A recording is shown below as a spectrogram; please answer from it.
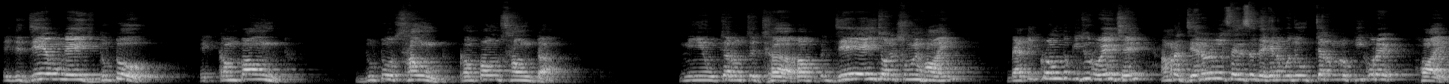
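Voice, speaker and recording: A man teaching pronunciation, slow and patient, repeating each sound several times. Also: high voice. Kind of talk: spoken language lesson. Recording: very echoey room.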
